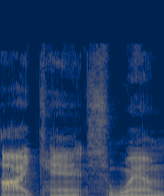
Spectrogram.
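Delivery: low, dead-level deadpan monotone. Retelling what a straight-faced dude said while he fought for his life; Ben's flat monotone. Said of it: "in the most monotone voice".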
